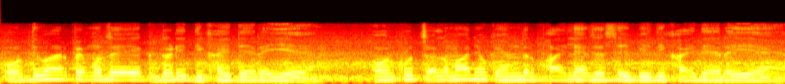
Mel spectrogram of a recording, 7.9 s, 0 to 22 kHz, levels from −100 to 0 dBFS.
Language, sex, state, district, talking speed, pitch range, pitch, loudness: Hindi, male, Rajasthan, Bikaner, 170 wpm, 130-150 Hz, 140 Hz, -13 LUFS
